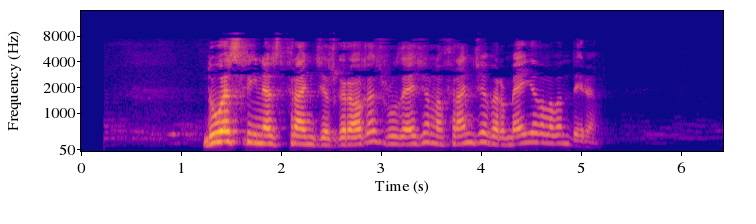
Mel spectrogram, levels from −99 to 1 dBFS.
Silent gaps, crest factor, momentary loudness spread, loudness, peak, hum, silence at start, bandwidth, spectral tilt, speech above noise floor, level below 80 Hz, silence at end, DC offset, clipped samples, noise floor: none; 24 dB; 16 LU; -26 LUFS; -4 dBFS; none; 1.25 s; 8 kHz; -3.5 dB/octave; 51 dB; -88 dBFS; 1.3 s; under 0.1%; under 0.1%; -77 dBFS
